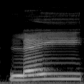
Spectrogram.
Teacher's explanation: آئین کو درمیانے حلق کے حصے سے نکالنا ہے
